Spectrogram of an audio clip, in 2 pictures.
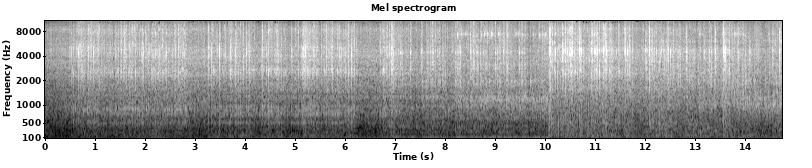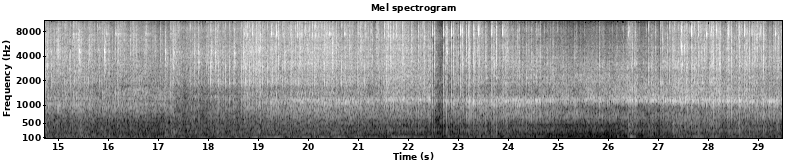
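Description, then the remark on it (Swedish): Glass and stone marbles roll and clatter steadily down a wooden track for half a minute, a dense, continuous rattling with occasional sharper clicks and no voices. “Du kommer höra nu när jag spelar det här ljudet med glaskulor och eh, stenkulor som åker.”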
